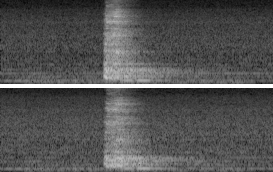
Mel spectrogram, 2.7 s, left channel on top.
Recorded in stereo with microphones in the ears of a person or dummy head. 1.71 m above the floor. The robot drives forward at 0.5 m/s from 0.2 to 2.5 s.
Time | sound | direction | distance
1.0 | a cough | 70° left (ahead or behind) | 0.6 m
